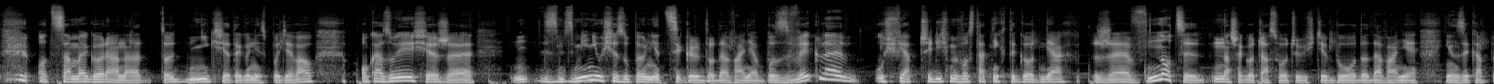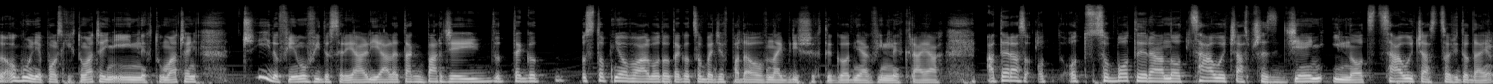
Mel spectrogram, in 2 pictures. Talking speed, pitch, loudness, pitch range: 160 wpm, 120 Hz, -19 LUFS, 105-135 Hz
